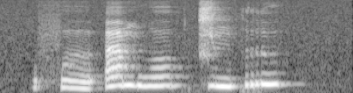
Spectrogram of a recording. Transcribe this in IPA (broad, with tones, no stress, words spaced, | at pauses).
fɤː˩˦ʔa˥˩m woː˥˩k̚ t͡ɕɯ˧ŋpru˥˩k̚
